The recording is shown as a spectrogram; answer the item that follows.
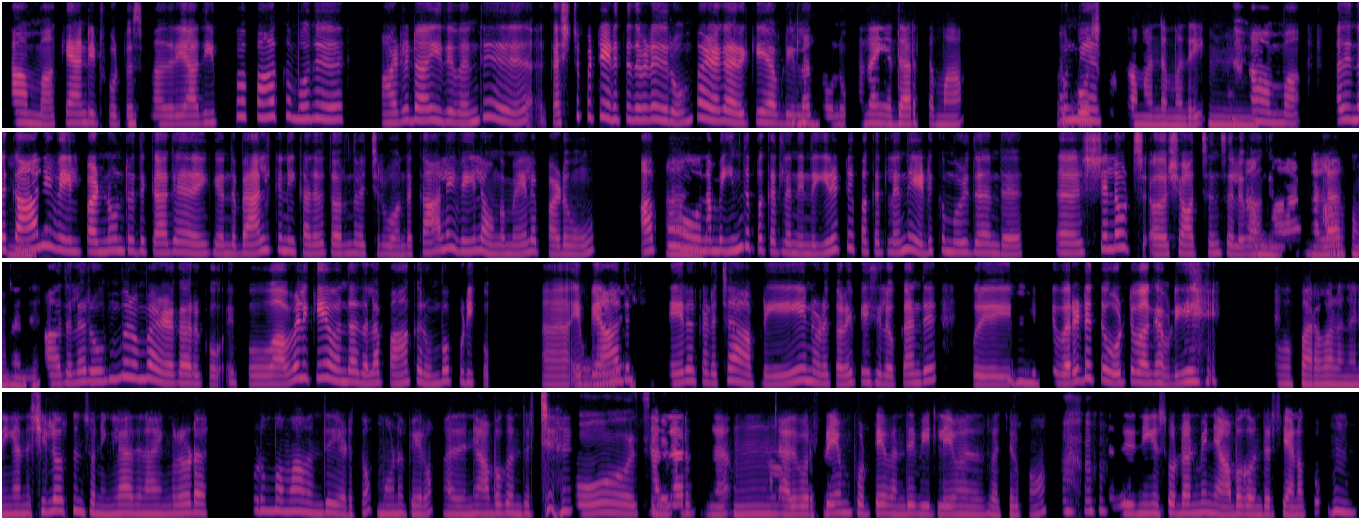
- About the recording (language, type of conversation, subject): Tamil, podcast, உங்கள் மொபைலில் எடுத்த ஒரு எளிய புகைப்படத்தைப் பற்றிய ஒரு கதையைச் சொல்ல முடியுமா?
- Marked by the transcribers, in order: in English: "கேண்டிட் ஃபோட்டோஸ்"; other background noise; chuckle; tapping; laughing while speaking: "ஆமா"; in English: "ஷெல் அவுட்ஸ் ஷார்ட்ஸ்ன்னு"; other noise; chuckle; laughing while speaking: "ஓட்டுவாங்க அப்படியே"; in English: "ஷிலோஸ்ன்னு"; chuckle; in English: "ஃப்ரேம்"; chuckle; chuckle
